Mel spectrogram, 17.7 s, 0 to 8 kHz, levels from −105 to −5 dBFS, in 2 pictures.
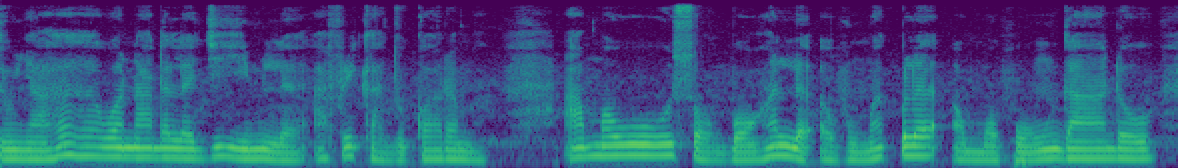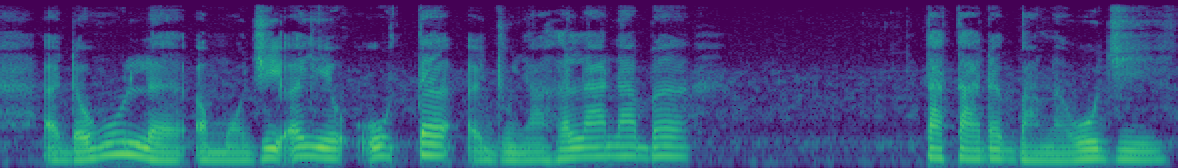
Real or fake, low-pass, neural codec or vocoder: real; 7.2 kHz; none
